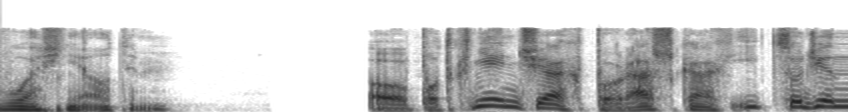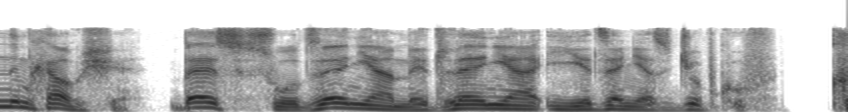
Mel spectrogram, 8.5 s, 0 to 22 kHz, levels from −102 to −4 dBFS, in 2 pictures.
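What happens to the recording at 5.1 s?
Nothing goes wrong at 5.1 s; the speech carries on intact there, passing through the Bluetooth mSBC headset path as before.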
